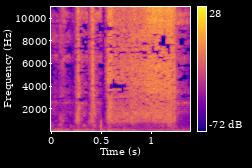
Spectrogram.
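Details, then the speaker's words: Car AC compressor, test at about 500 pressure: on disconnection a short burst of strong hissing air with oil escapes, pressure drops; internal failure with oil blowing back, compressor unusable. "nggak bisa dipakai. Terdengar suara oli. Tekanannya juga jadi turun."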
